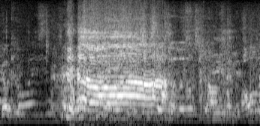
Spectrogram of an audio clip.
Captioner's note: laughter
